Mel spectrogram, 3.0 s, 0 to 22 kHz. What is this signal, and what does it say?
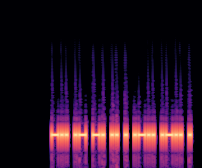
Morse code, heard as a keyed tone, about 34 wpm, 700 Hz. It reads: DANIELLE
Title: USA Common Names - 35wpm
